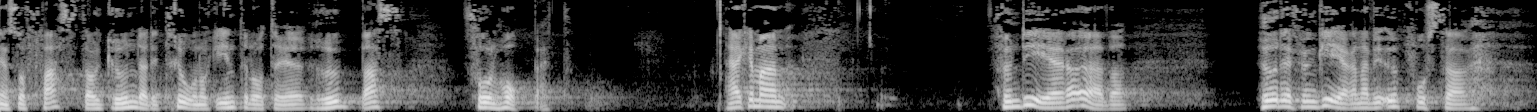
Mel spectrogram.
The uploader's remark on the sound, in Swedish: Inspelad i Roseniuskyrkan den 30 april 2023.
